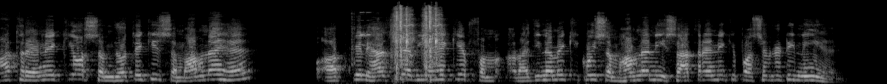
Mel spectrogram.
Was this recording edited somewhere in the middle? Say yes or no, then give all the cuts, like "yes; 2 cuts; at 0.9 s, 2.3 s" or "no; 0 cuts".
yes; 1 cut; at 3.2 s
